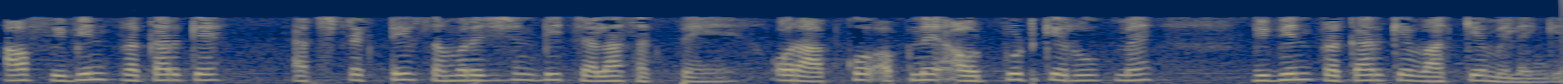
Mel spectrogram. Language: Hindi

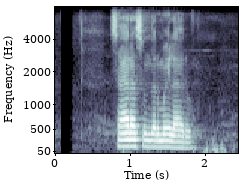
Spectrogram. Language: Nepali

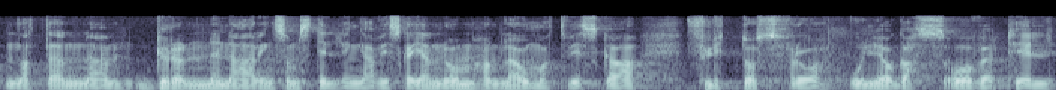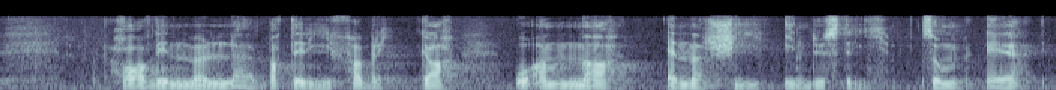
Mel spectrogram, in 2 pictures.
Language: Norwegian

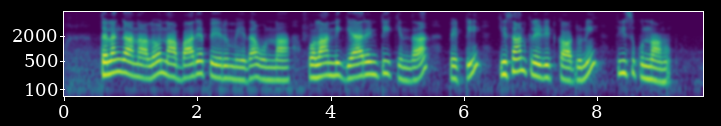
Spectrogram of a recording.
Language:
Telugu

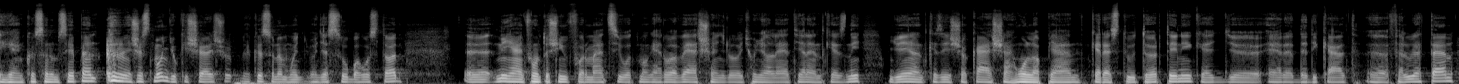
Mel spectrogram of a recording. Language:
Hungarian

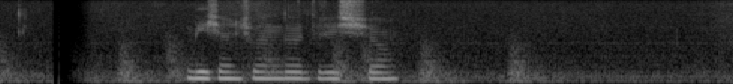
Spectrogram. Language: Bangla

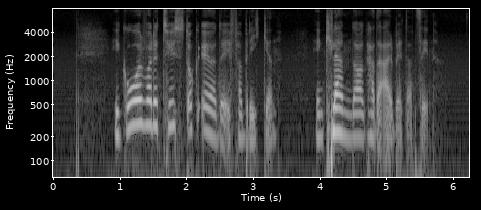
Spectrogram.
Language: Swedish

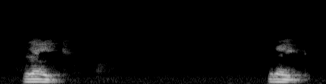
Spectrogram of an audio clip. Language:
Gujarati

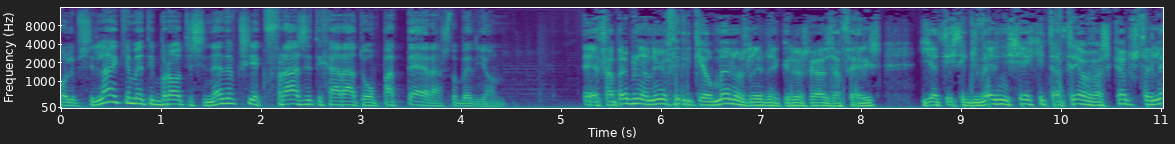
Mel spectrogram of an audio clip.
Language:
Greek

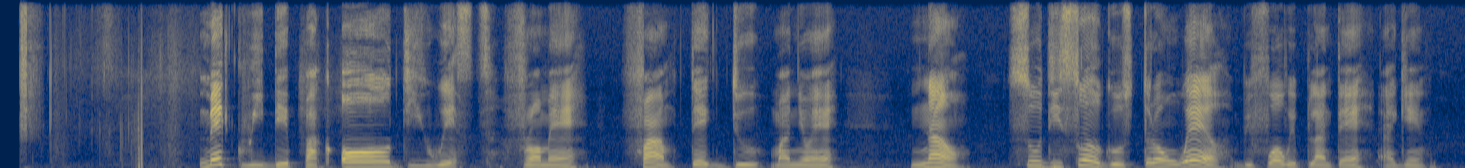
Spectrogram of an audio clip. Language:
Nigerian Pidgin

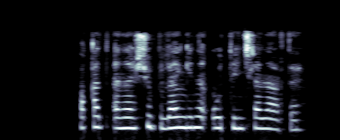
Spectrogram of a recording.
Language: Uzbek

